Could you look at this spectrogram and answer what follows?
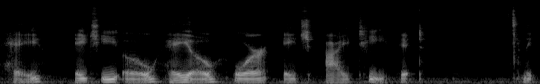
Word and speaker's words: he: wholly indistinguishable in pronunciation beginning as h e pronounced hey h-e-o-h-o or h-i-t hit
